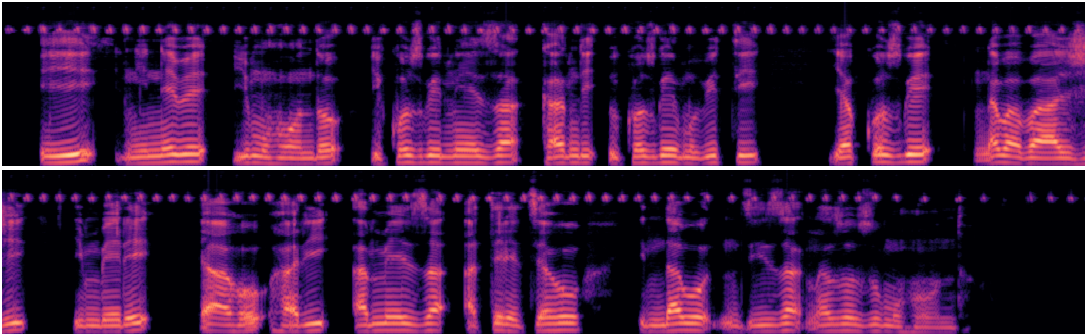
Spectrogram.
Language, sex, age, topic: Kinyarwanda, male, 18-24, finance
